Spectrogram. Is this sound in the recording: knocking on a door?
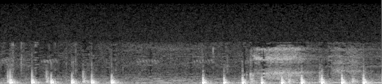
yes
